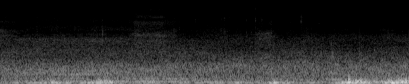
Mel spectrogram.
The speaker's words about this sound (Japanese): 車来たもんで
